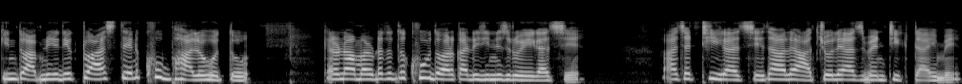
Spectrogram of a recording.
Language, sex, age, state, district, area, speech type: Bengali, female, 18-30, West Bengal, Jalpaiguri, rural, spontaneous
